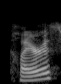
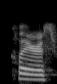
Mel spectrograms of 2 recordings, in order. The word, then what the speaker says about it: ClariS: ClariS from Paris. ClariS rhymes with Paris.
